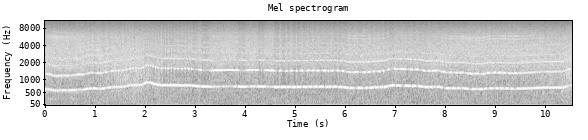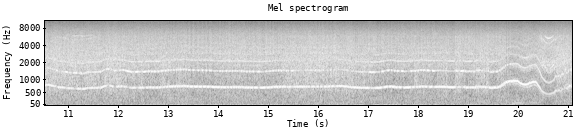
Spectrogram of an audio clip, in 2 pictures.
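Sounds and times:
quadcopter motors whining: 0.0s - 21.0s.

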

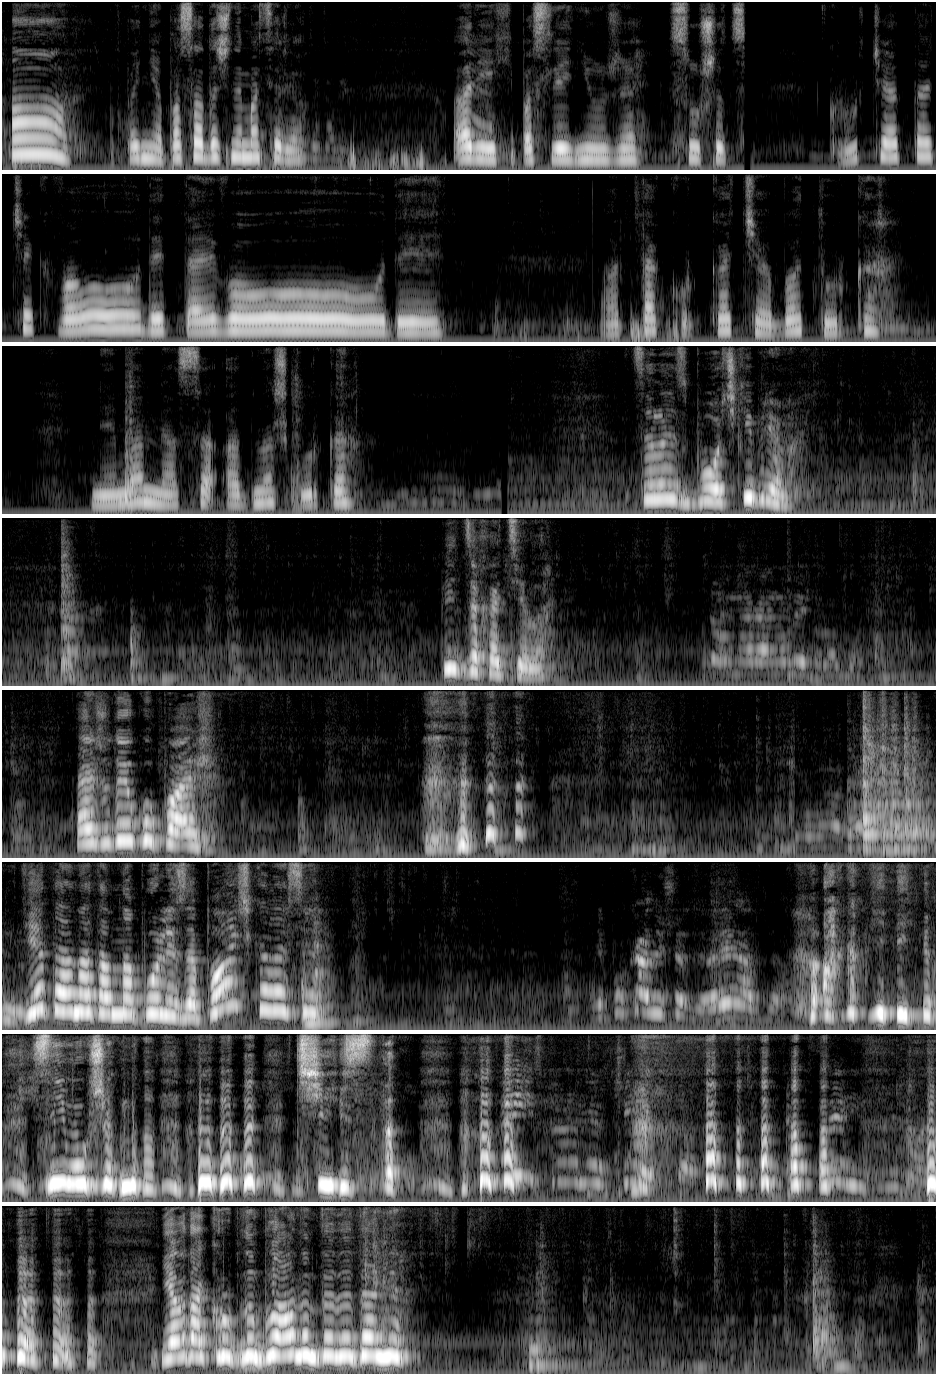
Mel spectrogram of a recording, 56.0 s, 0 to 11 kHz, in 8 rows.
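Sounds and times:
woman talking: 0.0s - 2.4s, 3.3s - 5.6s, 6.2s - 10.4s, 11.5s - 14.0s, 14.7s - 16.8s, 18.7s - 20.1s, 24.3s - 25.2s, 28.6s - 29.7s, 35.0s - 37.5s, 41.0s - 52.2s
cow sucking and sloshing water: 18.1s - 34.2s, 35.9s - 40.8s, 41.4s - 56.0s
woman chuckling: 31.2s - 32.0s, 41.0s - 46.1s, 46.7s - 49.8s.

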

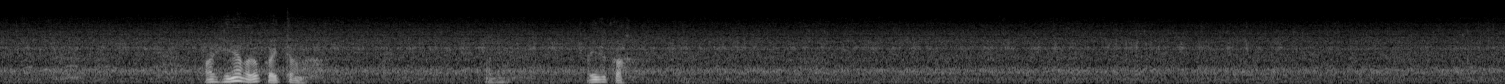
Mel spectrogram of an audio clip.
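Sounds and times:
steady background noise: 0.0s - 15.0s.

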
